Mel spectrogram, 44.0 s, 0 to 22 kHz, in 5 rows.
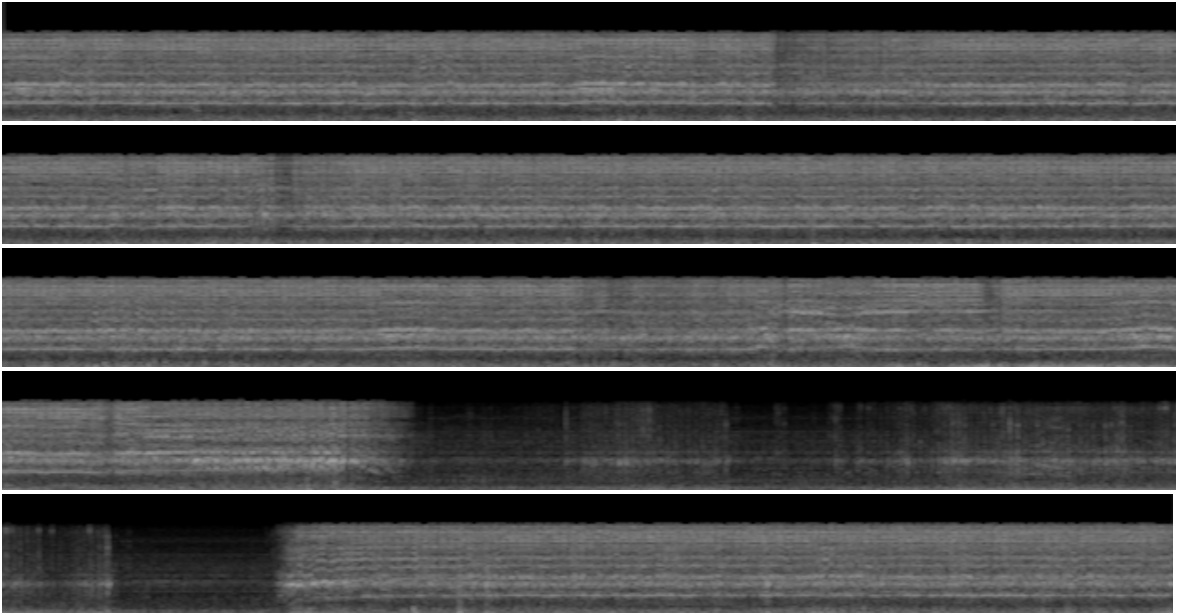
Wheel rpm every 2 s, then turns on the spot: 160, 160, 160, 160, 160, 160, 160, 160, 160, 160, 160, 160, 160, 160, 90, 20, 10, 10, 50, 160, 160, 160.
32-36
